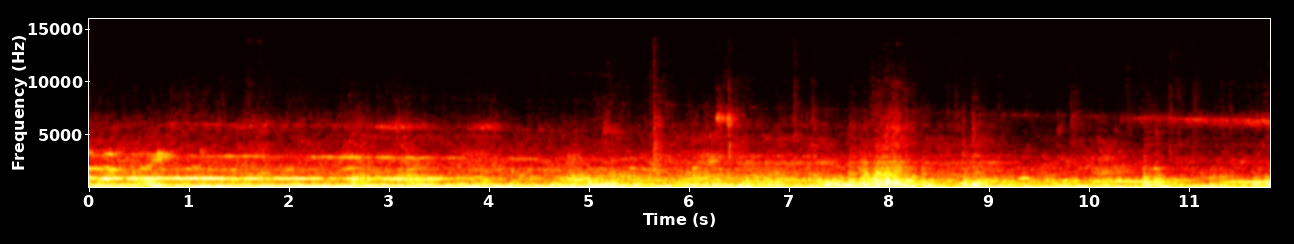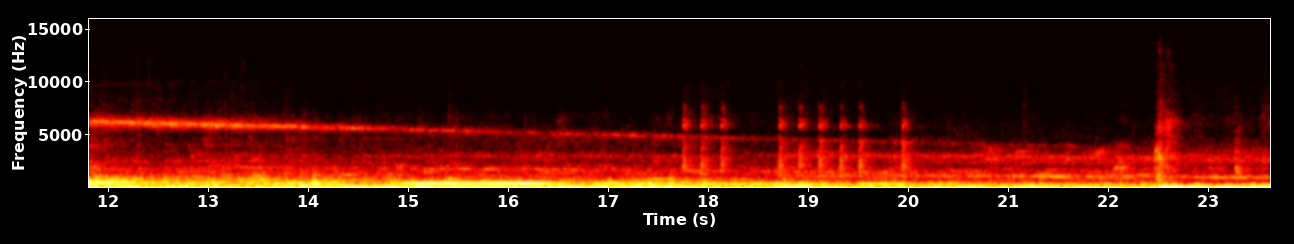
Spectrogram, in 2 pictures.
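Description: Electric commuter train running along the rails, heard from the driver's cab, with a steady low rumble. From about halfway through, a whine falls slowly in pitch and the sound eases off as the train slows into a station under braking, with a few clicks near the end.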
